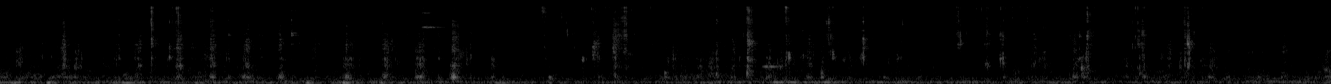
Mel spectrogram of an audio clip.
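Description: A person chewing a mouthful of rice and mutton curry close to the microphone: irregular soft clicks and smacks of the mouth, several a second.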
